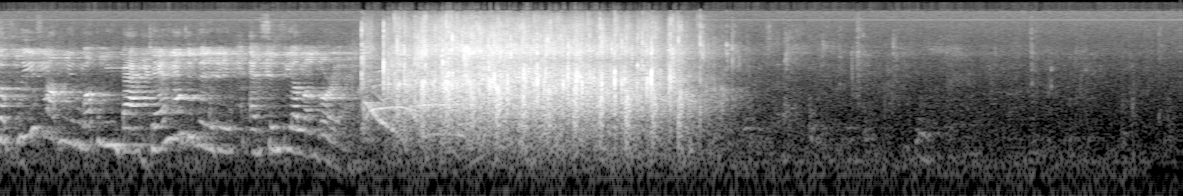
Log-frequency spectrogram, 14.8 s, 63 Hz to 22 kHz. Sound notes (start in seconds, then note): 4.5 applause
